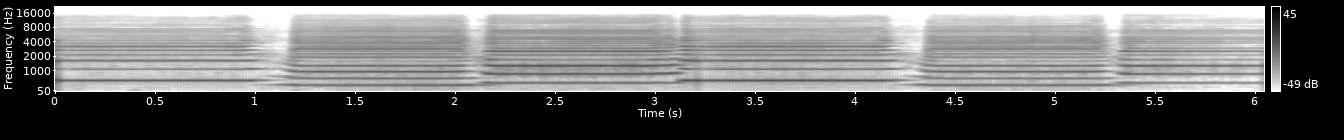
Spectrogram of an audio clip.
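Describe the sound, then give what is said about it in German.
A Swiss post bus horn blares a loud, brassy tune on the single narrow main road of the Onsernone Valley, north of Lago Maggiore, at 7 a.m. on a hazy, cold, foggy morning. It steps through a few sustained notes of different pitch, then repeats the pattern, with no voices and no other traffic noise. “Auf der einzigen schmalen Hauptstraße drängeln sich Autos, Lastwagen und der Postbus.”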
